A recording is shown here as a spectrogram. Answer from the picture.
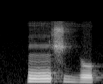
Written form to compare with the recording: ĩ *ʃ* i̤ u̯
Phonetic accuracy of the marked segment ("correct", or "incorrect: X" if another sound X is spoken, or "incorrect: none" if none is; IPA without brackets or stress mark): correct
